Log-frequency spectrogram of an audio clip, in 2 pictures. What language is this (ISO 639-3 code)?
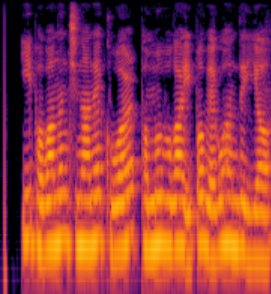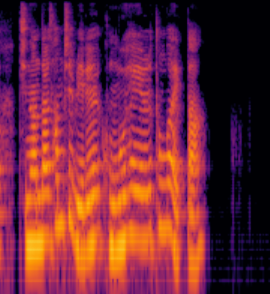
kor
